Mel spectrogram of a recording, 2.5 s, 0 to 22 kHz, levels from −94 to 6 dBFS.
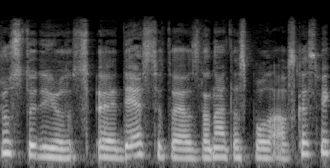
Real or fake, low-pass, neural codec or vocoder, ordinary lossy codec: real; 14.4 kHz; none; Opus, 64 kbps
